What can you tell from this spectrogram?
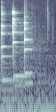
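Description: A work-issued iPhone's ringtone plays three quick, bright melodic notes in succession, each ringing on briefly before fading, followed by a couple of fainter echoes. No one speaks.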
